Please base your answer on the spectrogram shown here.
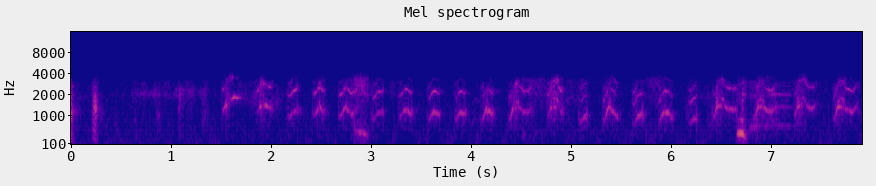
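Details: A howling Havanese gives a fast chain of short warbling notes, about four per second, each swooping up and down, with brief sharper yips mixed in and a few quiet spoken words.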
